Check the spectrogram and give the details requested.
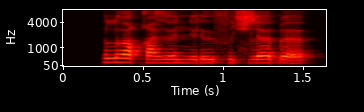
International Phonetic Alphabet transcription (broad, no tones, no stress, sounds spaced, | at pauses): l o q i ɣ ø n y ɾ ʉ f ʉ ç l œ ɓ œ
